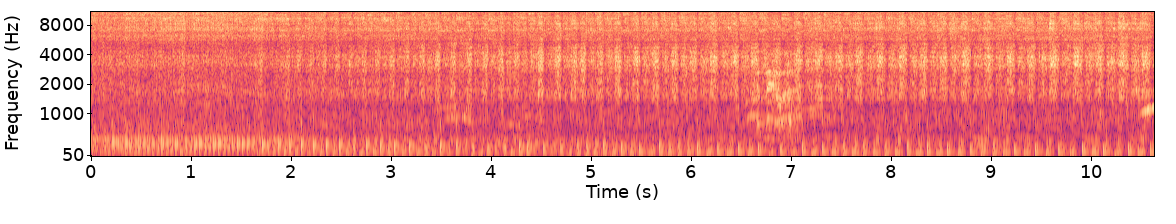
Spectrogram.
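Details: Mini trail bike with a manual-gear Honda 70-based single-cylinder engine that wouldn't start; after the carburetor jet thought to be clogged is cleared, a steady, evenly paced idle with no hunting, surging or misfire.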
